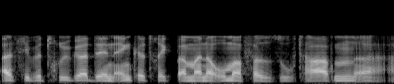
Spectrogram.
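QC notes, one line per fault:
No faults: the speech sits in an ordinary G.711 telephone channel, with nothing above about 3.8 kHz and at most a faint trace of the coding's level-following quantisation noise.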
